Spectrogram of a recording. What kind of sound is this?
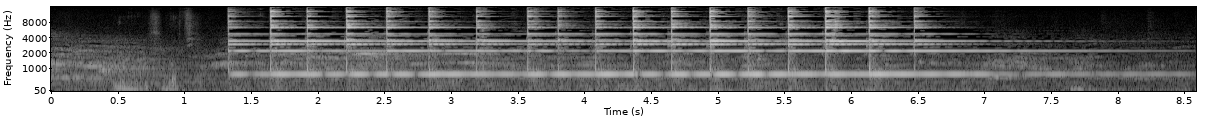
cloche maternelle
This is the ring of the kindergarten.
france, march2015, messac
